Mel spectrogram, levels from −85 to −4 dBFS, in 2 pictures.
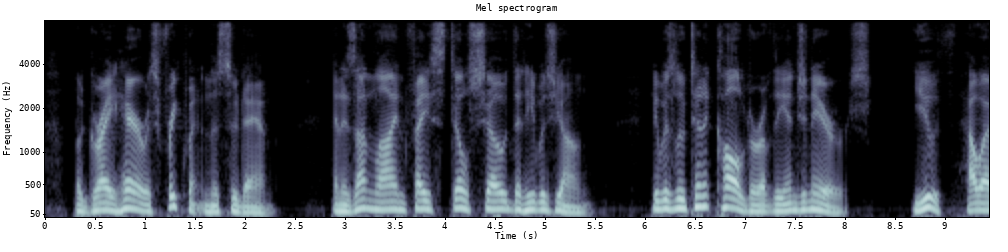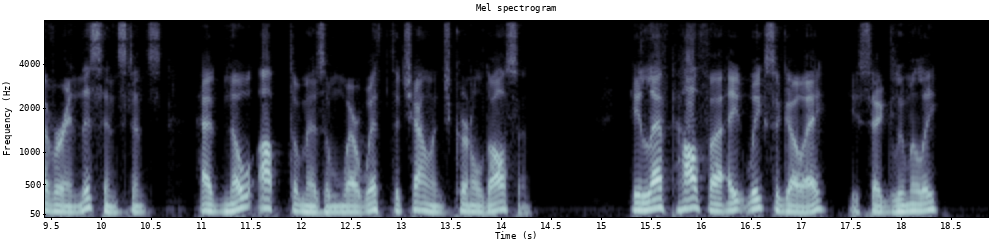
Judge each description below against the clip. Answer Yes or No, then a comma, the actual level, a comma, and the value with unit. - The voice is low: Yes, low, 105 Hz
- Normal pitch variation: No, wide, 5.7 semitones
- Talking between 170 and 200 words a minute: No, average, 155 wpm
